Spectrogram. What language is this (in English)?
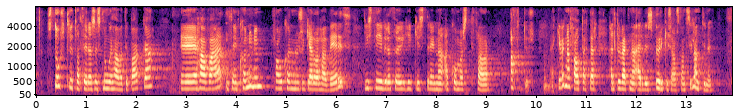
Icelandic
